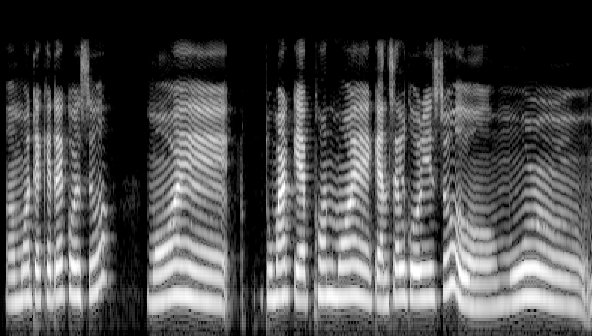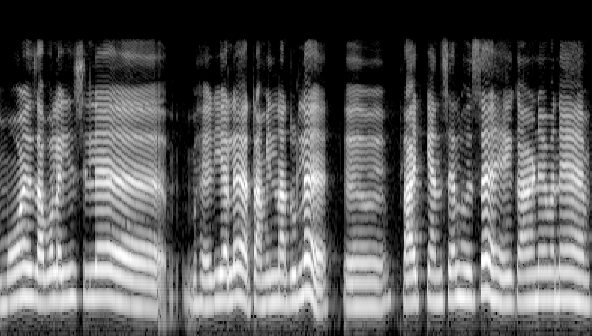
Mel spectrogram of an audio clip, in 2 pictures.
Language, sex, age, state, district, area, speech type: Assamese, female, 60+, Assam, Biswanath, rural, spontaneous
